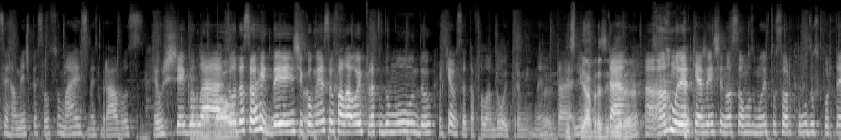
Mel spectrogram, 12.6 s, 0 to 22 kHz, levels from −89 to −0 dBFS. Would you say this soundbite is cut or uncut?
cut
